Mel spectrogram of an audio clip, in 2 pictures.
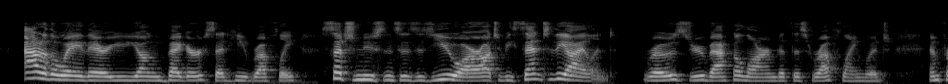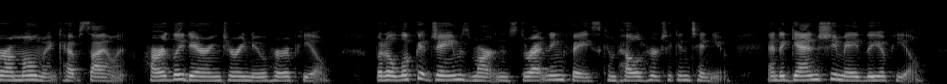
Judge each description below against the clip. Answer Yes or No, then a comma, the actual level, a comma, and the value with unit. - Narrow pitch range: Yes, narrow, 2.2 semitones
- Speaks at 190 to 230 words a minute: Yes, average, 195 wpm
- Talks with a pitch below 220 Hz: Yes, medium, 185 Hz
